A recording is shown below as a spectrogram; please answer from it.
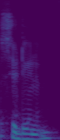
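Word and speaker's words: pseudonym: Piece में silent होता है सिडोनियम।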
